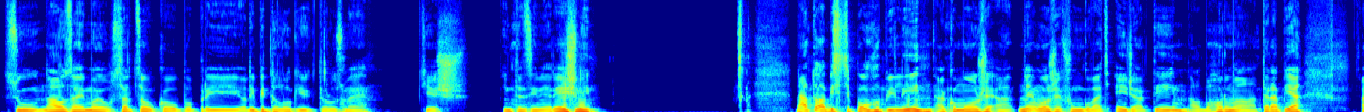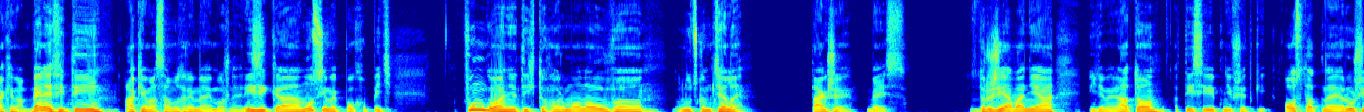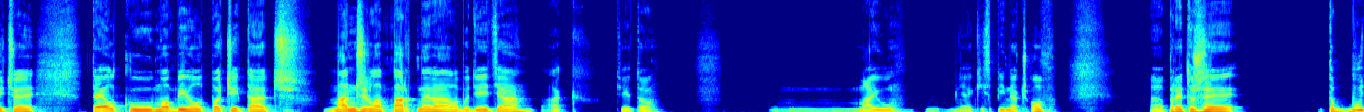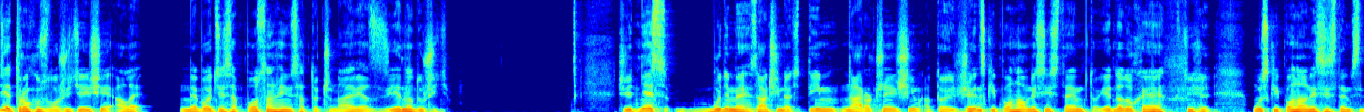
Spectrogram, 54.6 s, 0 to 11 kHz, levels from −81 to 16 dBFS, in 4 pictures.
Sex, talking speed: male, 110 wpm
